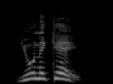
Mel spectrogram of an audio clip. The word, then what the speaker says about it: Eunike: Eunike. You means good. Nike means victory. Nike. Nike means victory. That is how it is pronounced, by the way, if you didn't know that.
